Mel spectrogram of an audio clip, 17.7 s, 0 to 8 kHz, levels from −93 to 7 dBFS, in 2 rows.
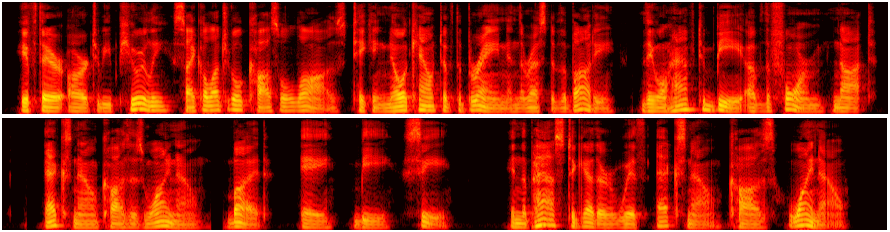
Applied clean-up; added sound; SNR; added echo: none; none; none; none.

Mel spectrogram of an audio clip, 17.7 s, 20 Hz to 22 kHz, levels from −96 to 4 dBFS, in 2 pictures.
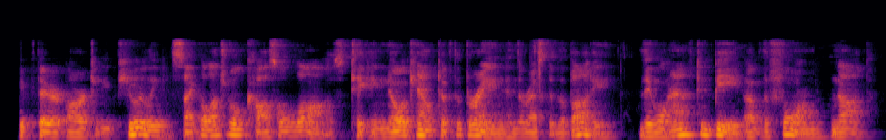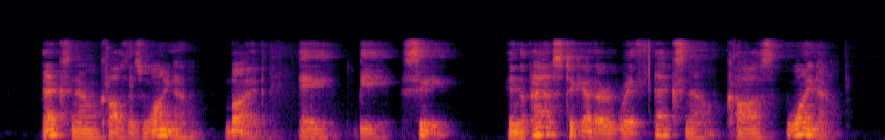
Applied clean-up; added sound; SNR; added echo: neural mask model DeepFilterNet 3.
